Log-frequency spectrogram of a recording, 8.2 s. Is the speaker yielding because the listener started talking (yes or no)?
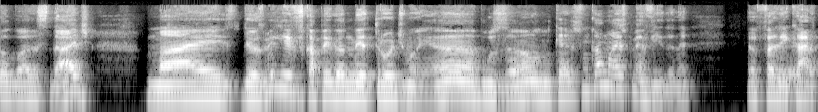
no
